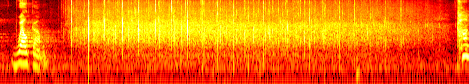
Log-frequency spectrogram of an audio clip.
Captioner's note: applause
